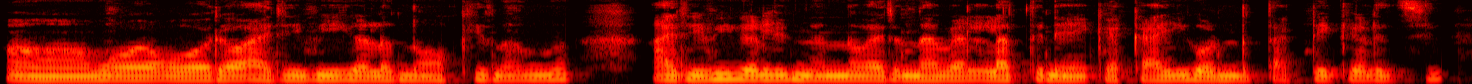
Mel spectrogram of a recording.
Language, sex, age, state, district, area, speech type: Malayalam, female, 45-60, Kerala, Thiruvananthapuram, rural, spontaneous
